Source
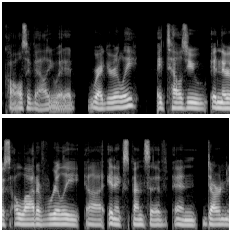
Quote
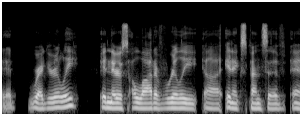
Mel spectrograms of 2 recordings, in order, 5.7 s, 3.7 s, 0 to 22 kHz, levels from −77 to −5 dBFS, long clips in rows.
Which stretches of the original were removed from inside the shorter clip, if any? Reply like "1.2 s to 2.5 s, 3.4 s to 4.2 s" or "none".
1.9 s to 2.5 s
